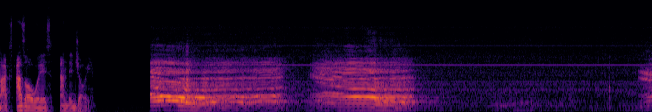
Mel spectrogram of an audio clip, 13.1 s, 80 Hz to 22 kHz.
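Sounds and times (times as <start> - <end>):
deep wavering animal call: 3.0 - 9.0, 9.7 - 11.4, 12.7 - 13.0.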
